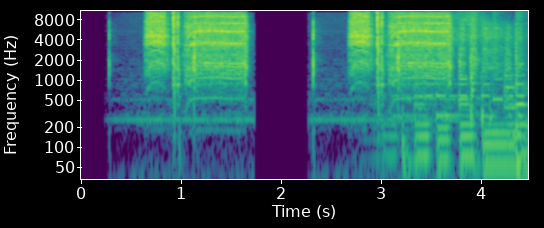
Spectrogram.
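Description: Logo intro sound effect: a short mechanical whirring effect, each opening with a click, played twice with a brief gap between. About three seconds in, electronic music with a steady low beat comes in.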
